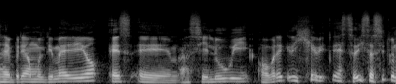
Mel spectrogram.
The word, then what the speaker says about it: Cielubi: Me llamo Cielubi, algunos me conocen como Cielu. Es como una acentuación en la primera sílaba. Cielubi.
